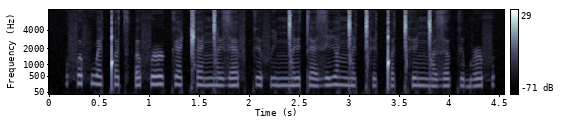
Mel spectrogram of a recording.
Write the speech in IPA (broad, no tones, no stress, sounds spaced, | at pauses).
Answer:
f ə f w ɛ ǃ ə t͡sʼ ə f ə˞ k ɛ ǁ ɛ ŋ͡ǀ ɪ z ɛ f k ɪ f i ŋ͡ǀ ɪ t ɛ z i ɐ̯ ŋ͡ǀ ɪ ǀʰ ɪ ǃ ə ǀʰ ɪ ŋ͡ǀ ə z ə k ɪ b ə˞ f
